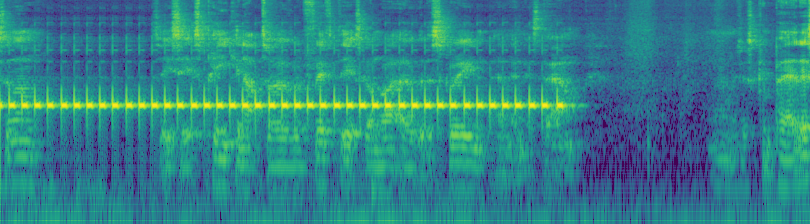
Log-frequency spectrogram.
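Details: Rapid, steady beeping from an EMG biofeedback unit tracks a maximal biceps contraction held against resistance, then stops as the muscle relaxes, in an adult man whose biceps problem is suspected to be neurological; the two arms are compared.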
